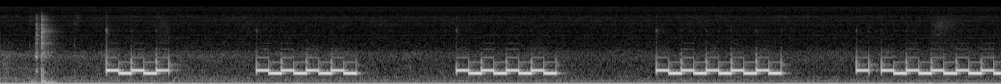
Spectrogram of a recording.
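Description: Parallax Scribbler 2 robot's built-in speaker beeping a hi-lo two-tone pattern like an ambulance siren: short bursts of quickly alternating notes, repeating about every two seconds. The owner takes it for the robot's ambulance demo mode rather than the object-avoiding demo he selected. A single knock about half a second in.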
